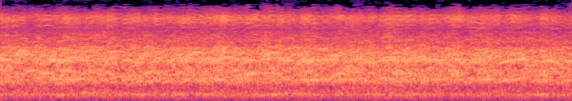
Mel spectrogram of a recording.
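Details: Thousands of Canada geese at Cheam Wetlands, BC, produce a loud, uniform chorus of many honks layered together, steady from start to finish.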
